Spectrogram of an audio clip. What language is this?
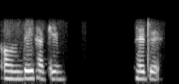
Assamese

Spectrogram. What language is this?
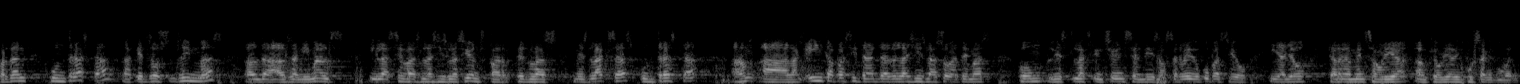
Catalan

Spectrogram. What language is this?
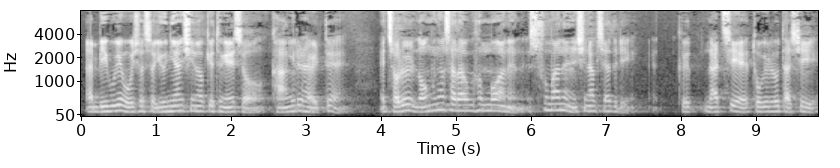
Korean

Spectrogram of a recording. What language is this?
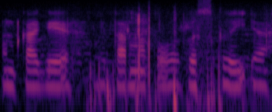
Santali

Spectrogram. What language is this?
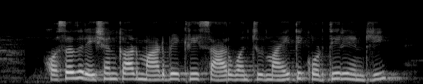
Kannada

